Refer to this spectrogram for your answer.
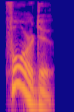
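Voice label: "foredo", en, uk British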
